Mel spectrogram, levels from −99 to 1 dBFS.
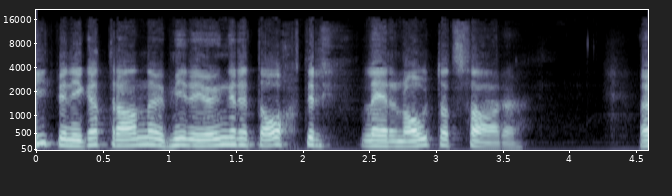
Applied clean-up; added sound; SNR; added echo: neural mask model DeepFilterNet 3.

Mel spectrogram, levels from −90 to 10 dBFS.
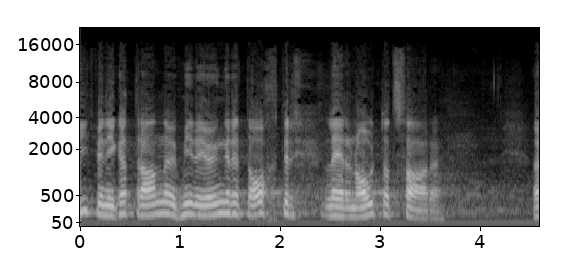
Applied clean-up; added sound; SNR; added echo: none; none; none; none.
